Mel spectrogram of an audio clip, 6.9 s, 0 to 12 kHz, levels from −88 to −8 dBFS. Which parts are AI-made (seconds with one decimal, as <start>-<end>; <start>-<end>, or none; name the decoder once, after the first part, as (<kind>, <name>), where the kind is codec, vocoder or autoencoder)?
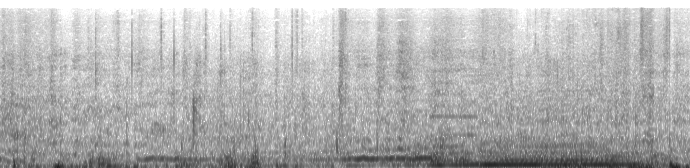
0.0-1.8 (codec, SNAC); 3.5-4.8; 6.4-6.9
